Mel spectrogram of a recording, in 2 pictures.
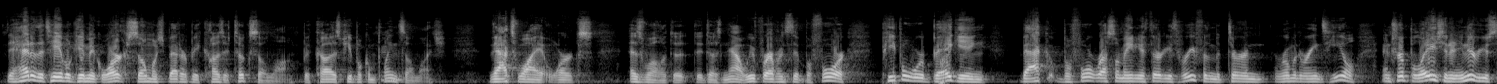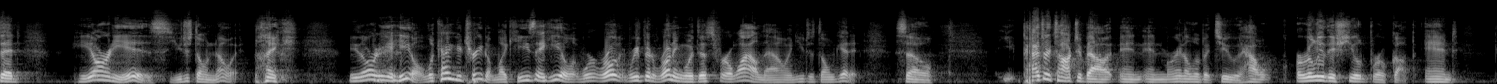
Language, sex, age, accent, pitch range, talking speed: English, male, 40-59, American, 115-145 Hz, 220 wpm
